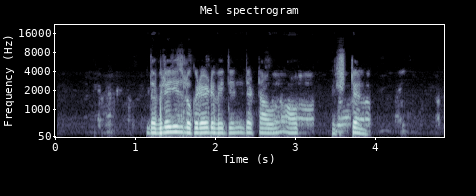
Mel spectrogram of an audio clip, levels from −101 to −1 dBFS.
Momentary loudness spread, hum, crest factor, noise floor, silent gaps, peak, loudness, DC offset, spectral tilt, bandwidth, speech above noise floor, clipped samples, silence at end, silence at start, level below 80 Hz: 15 LU; none; 18 dB; -63 dBFS; none; -2 dBFS; -20 LUFS; under 0.1%; -7 dB/octave; 8 kHz; 44 dB; under 0.1%; 0.5 s; 0.55 s; -56 dBFS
